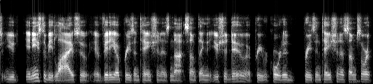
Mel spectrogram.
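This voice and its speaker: A man with a very deep voice gives informal guidance to coaches. He speaks haltingly and rephrases for emphasis. The sound is dull, like a conference call, and quite dry. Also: dry recording. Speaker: robotics coaching advisor leading a conference call.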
